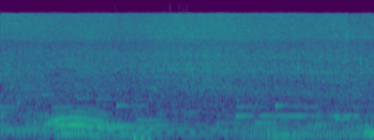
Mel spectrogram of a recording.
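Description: Steak sizzles steadily in a hot frying pan for home cooking, a continuous bright hiss and crackle with faint tonal background hum, no talk.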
